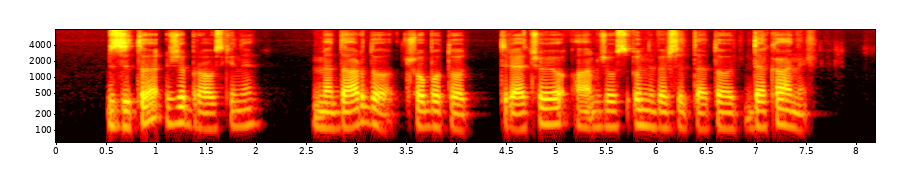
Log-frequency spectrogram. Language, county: Lithuanian, Šiauliai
